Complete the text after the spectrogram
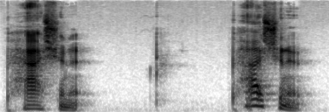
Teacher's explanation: stress is on a first syllable passionate and the next two syllables are pronounced the same uh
